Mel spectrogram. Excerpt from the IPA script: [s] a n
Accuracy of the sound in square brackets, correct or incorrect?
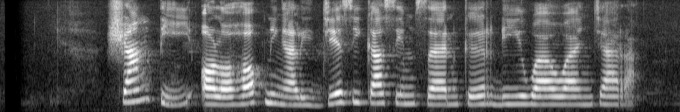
incorrect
